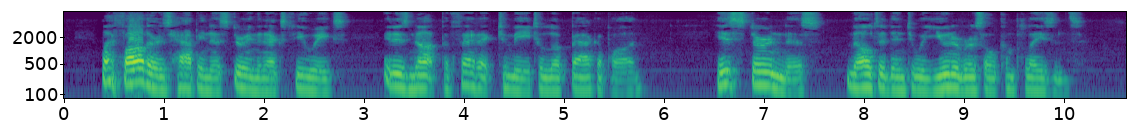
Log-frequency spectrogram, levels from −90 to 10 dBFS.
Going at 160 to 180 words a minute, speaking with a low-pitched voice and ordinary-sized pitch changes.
No: average, 140 wpm; low, 125 Hz; average, 3.1 semitones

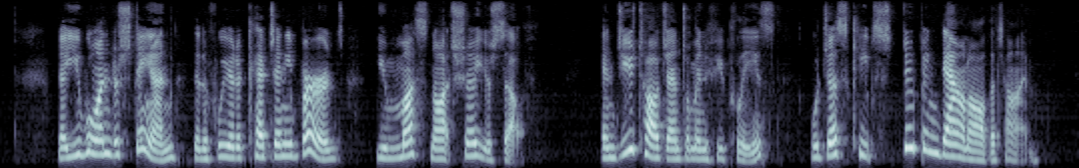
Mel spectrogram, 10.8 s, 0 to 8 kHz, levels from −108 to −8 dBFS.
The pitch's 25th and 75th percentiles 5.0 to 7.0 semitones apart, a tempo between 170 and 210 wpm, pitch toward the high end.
Yes: wide, 5.6 semitones; average, 180 wpm; high, 200 Hz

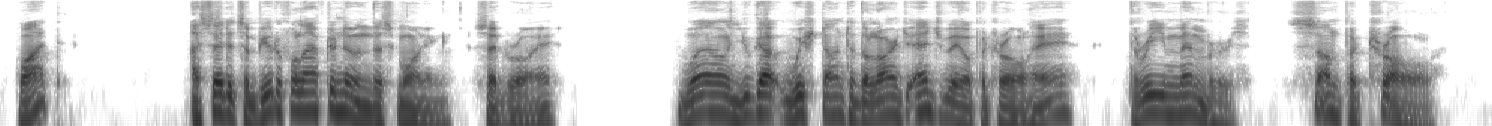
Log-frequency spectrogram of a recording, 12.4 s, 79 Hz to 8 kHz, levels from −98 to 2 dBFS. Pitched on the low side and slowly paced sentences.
Yes: low, 105 Hz; slow, 120 wpm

